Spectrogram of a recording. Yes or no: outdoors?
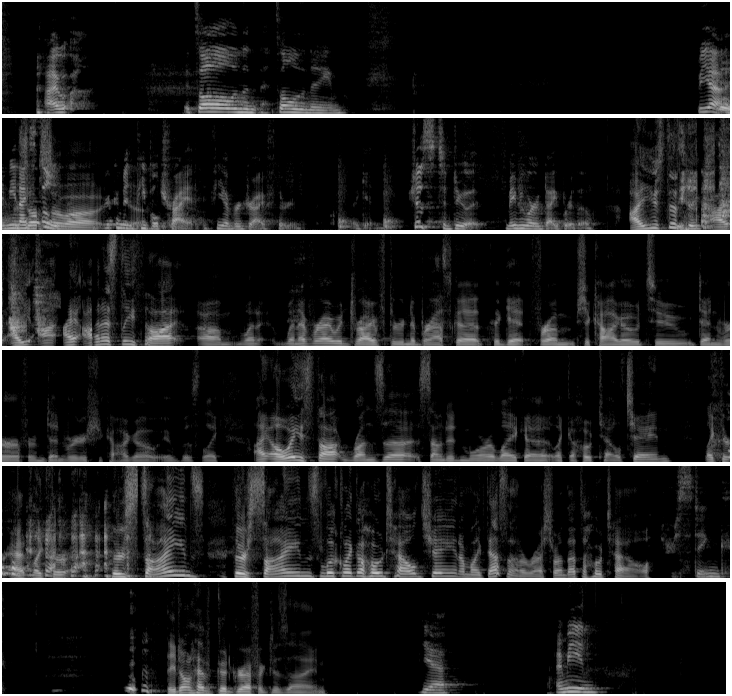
no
